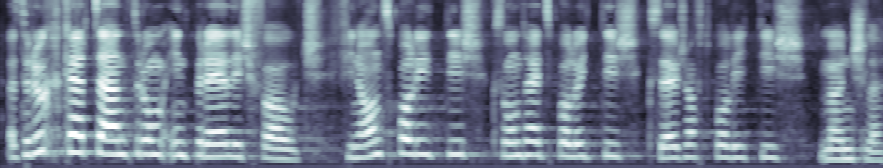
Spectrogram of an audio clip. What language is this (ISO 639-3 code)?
gsw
